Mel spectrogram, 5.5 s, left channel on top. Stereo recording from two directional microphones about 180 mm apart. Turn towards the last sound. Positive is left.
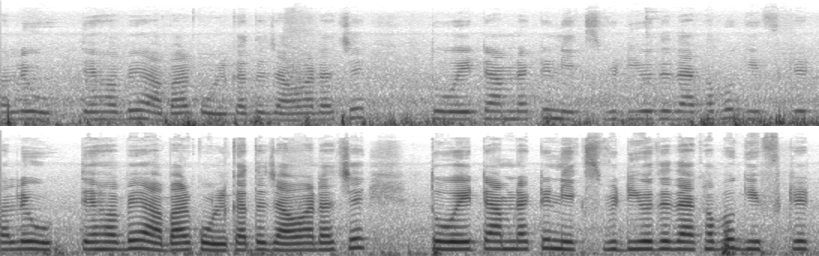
turn(degrees=-65)  # may be behind; listen again after turning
